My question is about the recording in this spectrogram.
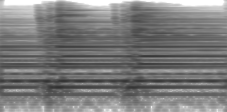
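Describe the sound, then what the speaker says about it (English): Out-of-tune steel-string guitar strummed in a chord, two close strums ringing with clashing, sour sustained notes, played alone and fairly loud. "And if your guitar is not in tune, your chords are going to sound"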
